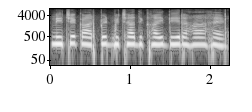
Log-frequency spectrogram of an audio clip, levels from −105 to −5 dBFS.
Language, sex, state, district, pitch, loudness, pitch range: Hindi, female, Uttar Pradesh, Hamirpur, 240 Hz, -16 LUFS, 235-250 Hz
